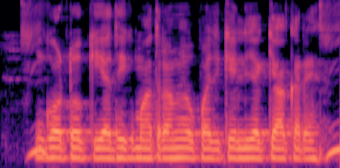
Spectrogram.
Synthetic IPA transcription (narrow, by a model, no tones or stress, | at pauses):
ɡoːʈõkiɐd̪ʱɪkmaːt̪ɾamẽʊpəd͡ʒkeliekjaːkəɾẽː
